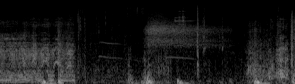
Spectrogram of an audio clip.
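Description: A horse in Red Dead Redemption 2 whinnies loudly at a stable during a winter endurance race, with hoof clops and stamping around the neigh and no talk.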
